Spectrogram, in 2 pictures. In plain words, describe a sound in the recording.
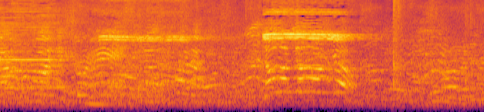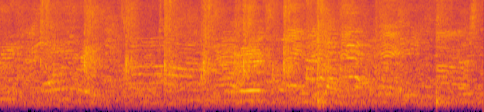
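Adults and children in a crowd shout and cheer in an echoing hall.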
